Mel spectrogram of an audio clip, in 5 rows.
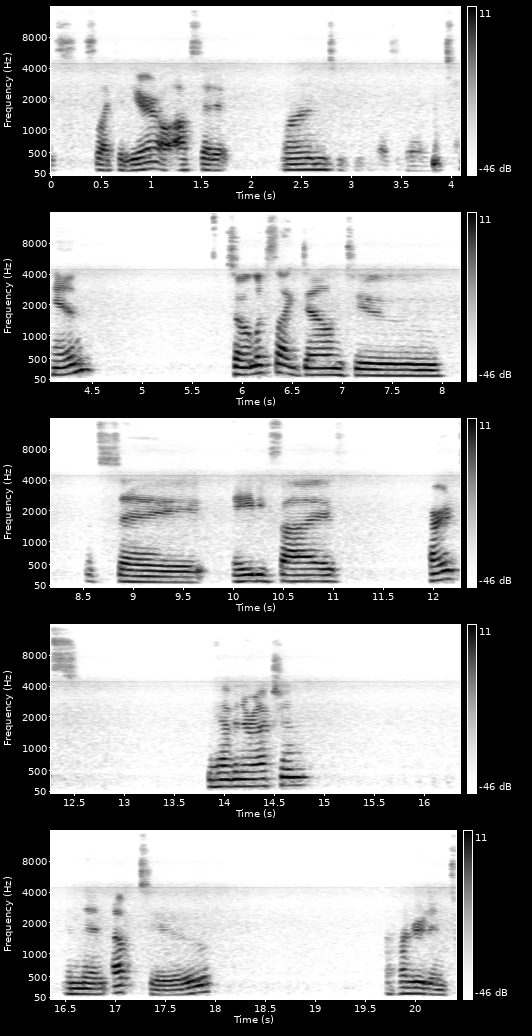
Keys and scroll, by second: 2.3 super+Down, 15.5 super+Up, 19.3 super+Down.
